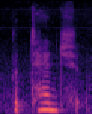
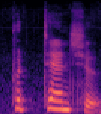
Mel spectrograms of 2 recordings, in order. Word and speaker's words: potential: is now the ti is like sh potential right this entire thing potential repeat potential good they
